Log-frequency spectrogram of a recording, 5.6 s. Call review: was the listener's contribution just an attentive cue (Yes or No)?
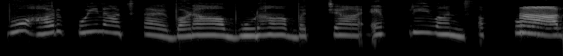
No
